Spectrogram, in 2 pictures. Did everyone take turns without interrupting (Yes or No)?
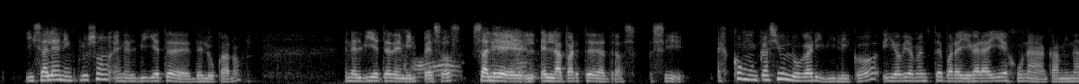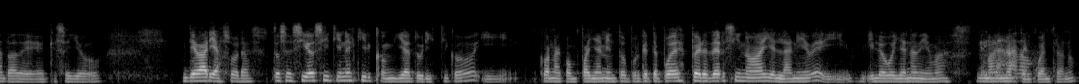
No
